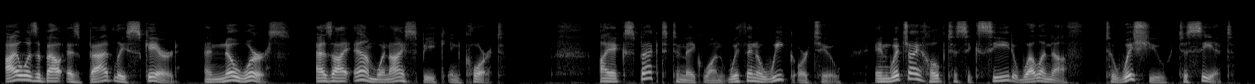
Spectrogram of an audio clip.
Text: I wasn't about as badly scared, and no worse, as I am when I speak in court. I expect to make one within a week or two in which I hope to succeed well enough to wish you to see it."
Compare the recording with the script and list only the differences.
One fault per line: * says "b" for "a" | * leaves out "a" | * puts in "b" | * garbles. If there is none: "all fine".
* says "was" for "wasn't"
